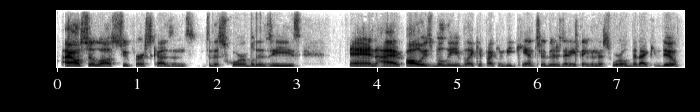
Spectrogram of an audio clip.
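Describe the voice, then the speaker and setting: Middle aged guy, lowish voice, laid back storyteller, dry muffled audio. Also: fairly quick, no room sound. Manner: relaxed, earnest, light self-deprecating humor. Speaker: nonprofit founder and author. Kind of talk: casual interview storytelling.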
